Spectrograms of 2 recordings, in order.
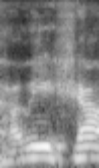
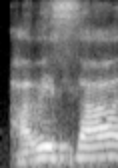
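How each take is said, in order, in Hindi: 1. बीच का व्यंजन मूर्धन्य 'sh' ध्वनि है। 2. बीच का व्यंजन सादा 's' ध्वनि है। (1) "बोलना होता है" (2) "स बोल रहे हो ना, संकट वाला स बोल रहे हो"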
